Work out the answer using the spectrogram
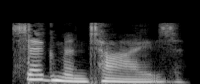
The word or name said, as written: segmentize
